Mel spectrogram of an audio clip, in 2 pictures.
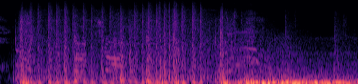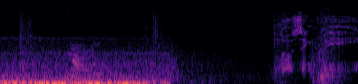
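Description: Dense, continuous automatic gunfire in a Call of Duty Mobile ranked multiplayer match, loud and close for about five seconds, then a short silence before a few more scattered shots.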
